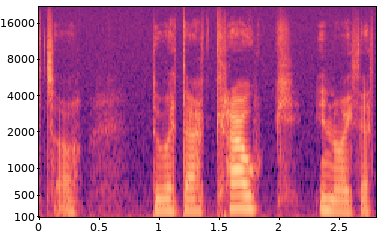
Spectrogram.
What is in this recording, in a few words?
"crawc", Welsh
